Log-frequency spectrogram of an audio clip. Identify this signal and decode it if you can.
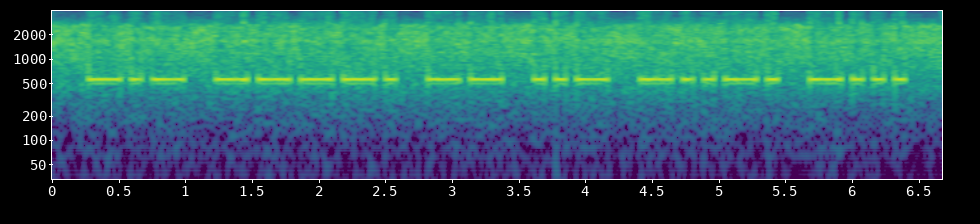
Morse code, heard as a keyed tone, about 15 wpm, 560 Hz, with noise. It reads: K9MU/B
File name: beacons / k9mu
